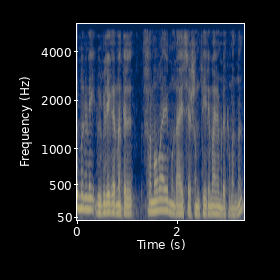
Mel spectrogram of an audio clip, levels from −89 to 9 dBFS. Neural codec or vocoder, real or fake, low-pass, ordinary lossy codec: codec, 16 kHz, 4 kbps, FunCodec, trained on Chinese and English, 50 frames a second; fake; 5.4 kHz; none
